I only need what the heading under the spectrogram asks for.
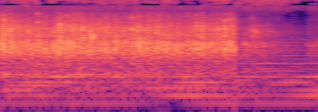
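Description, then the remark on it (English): A crowd at a religious service claps in a dense, steady patter for about a second after a prayer, the noisy burst cutting off abruptly and leaving a quieter hum. “Your clapping is like children who have received toffee.”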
